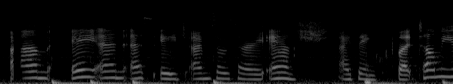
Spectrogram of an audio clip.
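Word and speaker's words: Ansh: what's their name um a-n-s-h i'm so sorry and shh i think but tell me if you want if i pronounced your name wrong and i will try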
